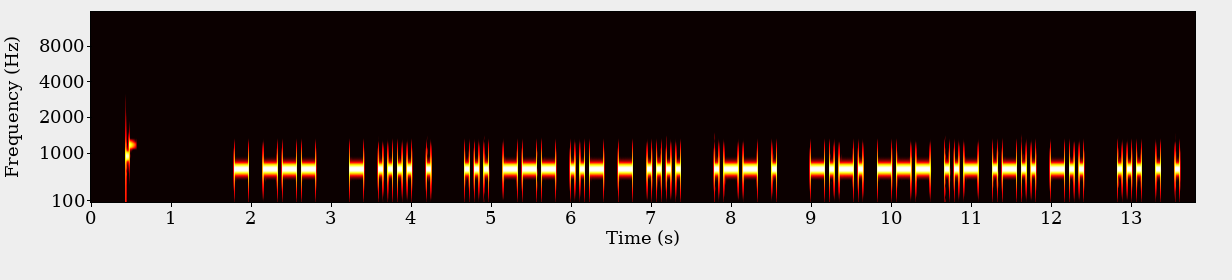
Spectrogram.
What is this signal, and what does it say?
Morse code, heard as a keyed tone, about 20 wpm, 700 Hz. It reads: TO THE SOUTH WE COULD SEE
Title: Sentences from Top 1000 Words - Review Part 2 - 20wpm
